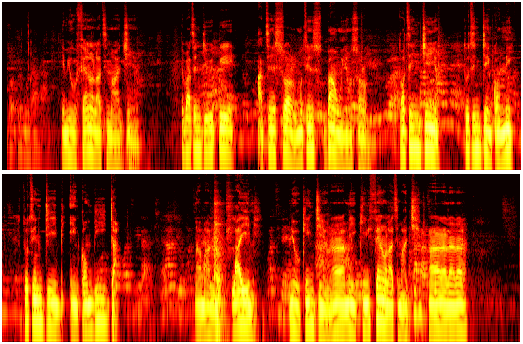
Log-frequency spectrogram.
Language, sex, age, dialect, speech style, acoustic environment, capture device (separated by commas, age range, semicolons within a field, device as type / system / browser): Yoruba, male, 25-34, Nigeria - Lagos Yoruba, relaxed; tired, people talking, mobile / Linux / Chrome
